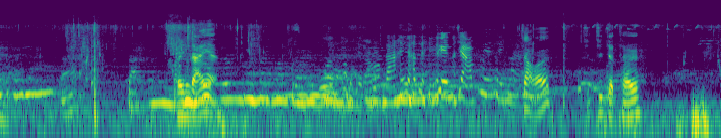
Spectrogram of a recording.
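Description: Young girls talk and call out with animation close by.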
